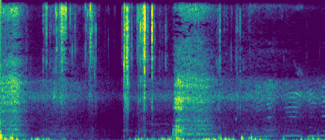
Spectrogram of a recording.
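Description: Irregular low rumble and rustling noise with a brief lull about a second and a half in, and a faint steady hum near the end.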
